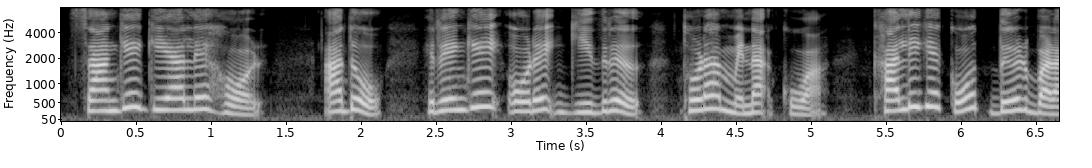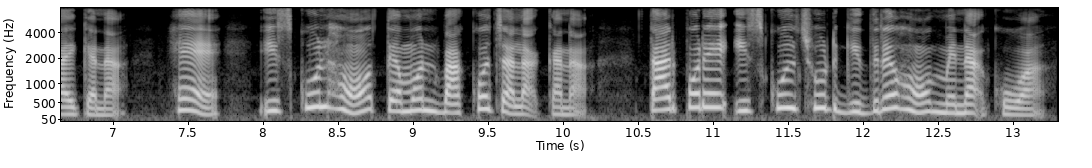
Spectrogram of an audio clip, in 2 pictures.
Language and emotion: Santali, neutral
